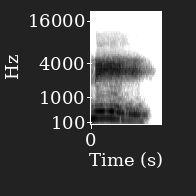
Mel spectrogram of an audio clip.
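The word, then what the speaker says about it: knee: talked about this one I had a silent K it's an E repeat me remember and you cannot hear the K so it's just me just me it's a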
